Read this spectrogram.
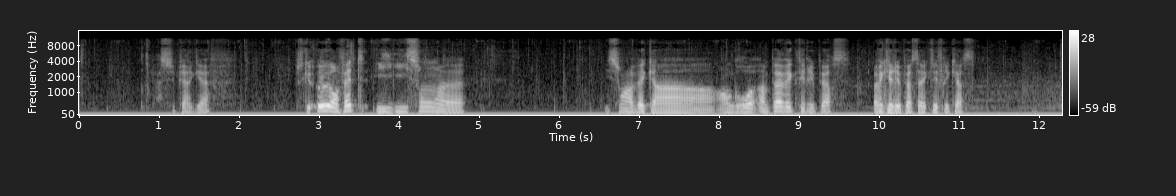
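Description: A young man talks into a headset microphone with animation, close up.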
